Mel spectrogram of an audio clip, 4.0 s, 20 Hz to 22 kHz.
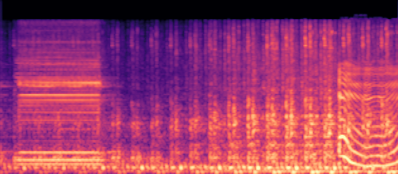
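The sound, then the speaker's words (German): An old, historic tractor engine chugs steadily and loudly at a tractor meet in the village of Hengstenberg, its rough rhythmic knocking continuous, with a sustained horn-like tone at the start and a bending, wavering tone near the end. “Ab 11 tuckern bis zu 200 historische Trecker durchs Dorf”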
